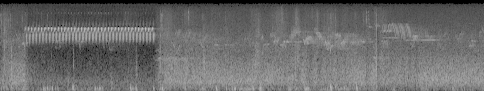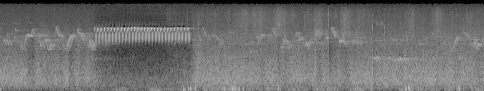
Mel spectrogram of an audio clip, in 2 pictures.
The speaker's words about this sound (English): Good Lincoln Sparrow singing.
